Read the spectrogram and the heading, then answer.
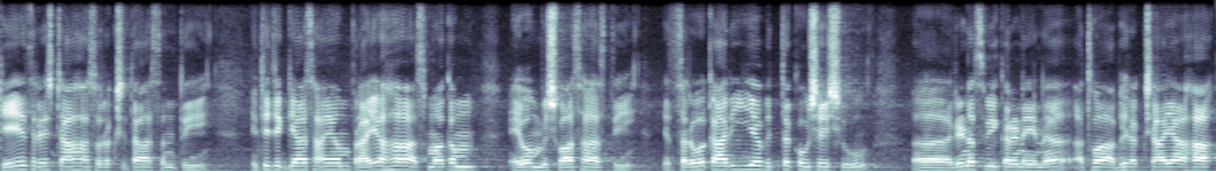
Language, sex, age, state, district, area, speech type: Sanskrit, male, 45-60, Madhya Pradesh, Indore, rural, spontaneous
